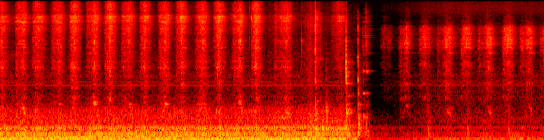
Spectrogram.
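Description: Hacksaw cutting into a wooden axe handle with steady back-and-forth strokes, about two and a half a second. A loud low rumble under the sawing cuts off abruptly about seven seconds in, and the strokes carry on more quietly.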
